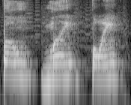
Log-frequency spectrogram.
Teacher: se eu tiver influência do septo nasal, eu vou ter um ditongo nasal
